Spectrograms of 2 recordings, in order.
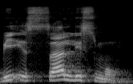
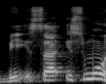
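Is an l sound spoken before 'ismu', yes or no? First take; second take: yes; no. First: An l sound comes before 'ismu'. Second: No l sound comes before 'ismu'. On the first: The speaker calls it right. "लेकिन ये हकीकत में क्या है, बीसल इस्मो है ना" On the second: The speaker calls it wrong. "यूँ लगेगा कि शायद इसमें बीसा इस्मो है"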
